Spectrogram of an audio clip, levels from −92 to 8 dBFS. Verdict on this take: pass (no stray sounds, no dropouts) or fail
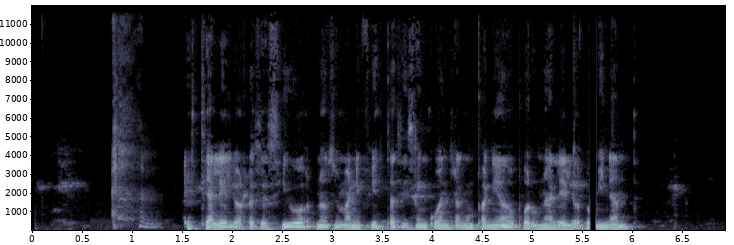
fail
